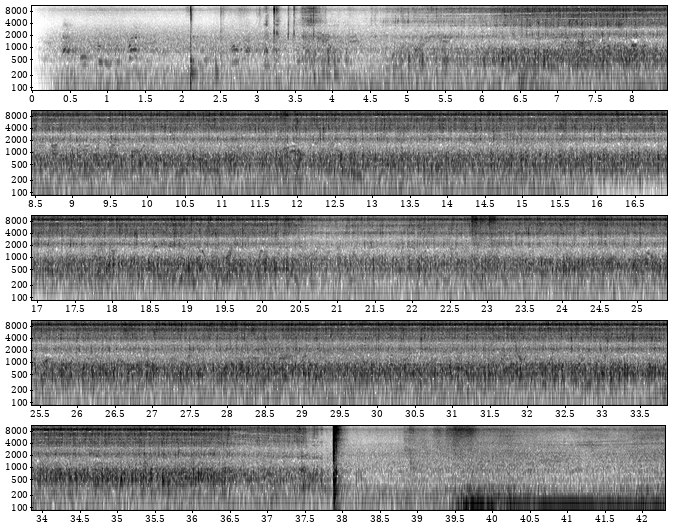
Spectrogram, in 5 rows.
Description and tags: Gas Pump
A recording of a gas tank filling up and then clicking once the tank is full.
Recorded on a LG v20. Better sounding than that makes it out to be.
We uploaded this because apparently nobody records their gas and uploads it here.
station, petrol, fuel, click, gas, gasoline, pump, outdoors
